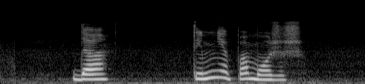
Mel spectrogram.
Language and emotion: Russian, neutral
